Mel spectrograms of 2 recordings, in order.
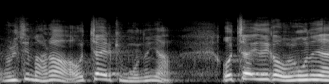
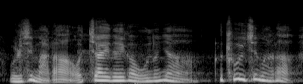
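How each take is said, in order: First: A touch of Jesus, fuller and firmer, quick at first; lightly voiced Jesus asking why they weep; Jesus comforting. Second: Lightly voiced angel, soft and a little lower; a hint of an angel hushing the mourners; gentle angel comfort. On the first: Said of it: "심지어 예수님조차 얘기해요". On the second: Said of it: "천사들이 얘기하거든요".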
